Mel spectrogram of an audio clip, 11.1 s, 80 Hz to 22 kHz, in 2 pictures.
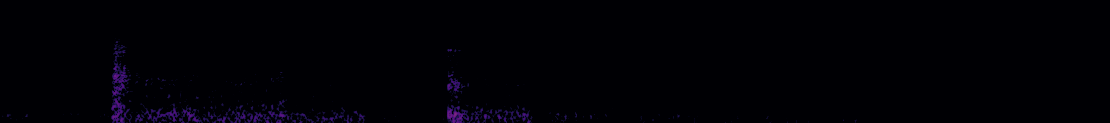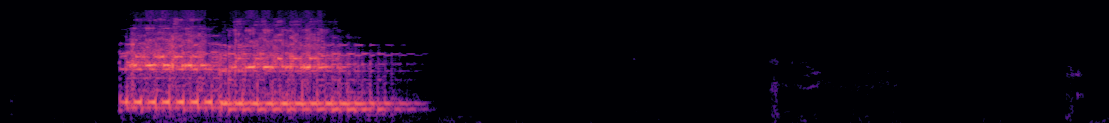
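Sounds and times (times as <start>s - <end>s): electronic ringing tone: 6.2s - 7.7s.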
